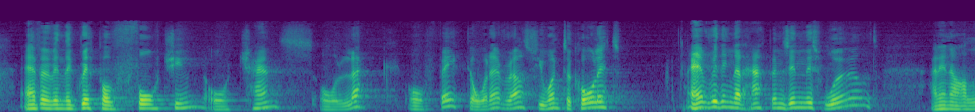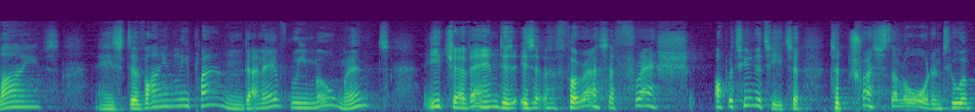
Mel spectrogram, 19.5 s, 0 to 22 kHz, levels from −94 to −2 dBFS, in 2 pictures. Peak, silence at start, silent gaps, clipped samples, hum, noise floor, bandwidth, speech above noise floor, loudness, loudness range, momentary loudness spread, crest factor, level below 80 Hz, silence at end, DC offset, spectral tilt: -2 dBFS; 0.2 s; none; under 0.1%; none; -57 dBFS; 10.5 kHz; 33 dB; -25 LUFS; 4 LU; 12 LU; 22 dB; -60 dBFS; 0 s; under 0.1%; -6 dB/octave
